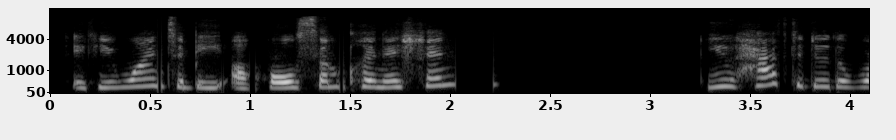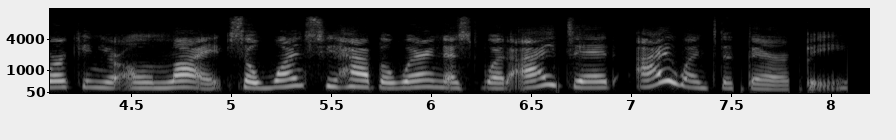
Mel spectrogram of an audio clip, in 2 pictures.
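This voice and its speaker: A woman's voice: sits high, no echo, rough recording. Earnest woman from Jamaica, dry sound. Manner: reflective, earnest, with many fillers. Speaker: guest, clinician and author. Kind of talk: podcast interview answers.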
